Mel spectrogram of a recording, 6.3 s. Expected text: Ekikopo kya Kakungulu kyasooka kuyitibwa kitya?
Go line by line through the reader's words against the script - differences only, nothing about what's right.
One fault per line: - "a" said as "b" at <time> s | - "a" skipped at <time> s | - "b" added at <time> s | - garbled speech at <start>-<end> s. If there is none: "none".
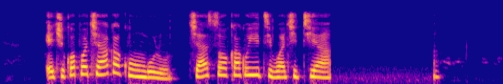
none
